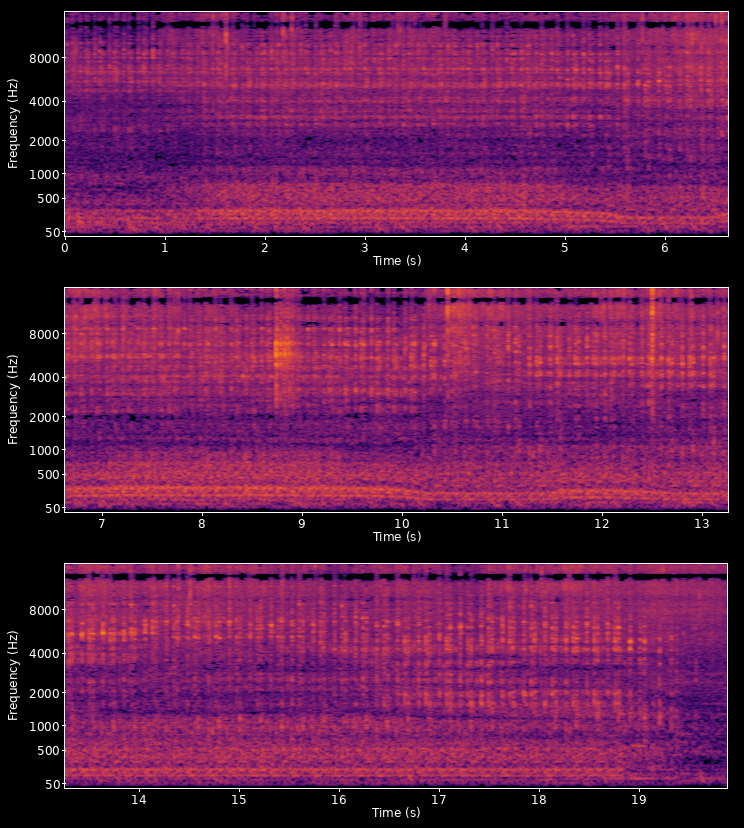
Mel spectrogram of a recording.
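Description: Electric motors and gearboxes of RC scale crawler trucks whining steadily as they crawl across a steep hillside, the pitch dropping and rising a few times with the throttle. The whine stops about a second before the end.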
